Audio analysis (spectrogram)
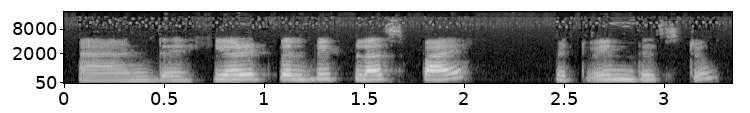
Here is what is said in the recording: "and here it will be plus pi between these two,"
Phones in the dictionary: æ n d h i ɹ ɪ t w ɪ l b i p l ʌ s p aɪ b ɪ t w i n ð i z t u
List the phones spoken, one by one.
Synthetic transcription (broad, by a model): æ n d h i ɹ ɪ t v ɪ l b i p l ʌ s p aɪ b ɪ t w i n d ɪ s t u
